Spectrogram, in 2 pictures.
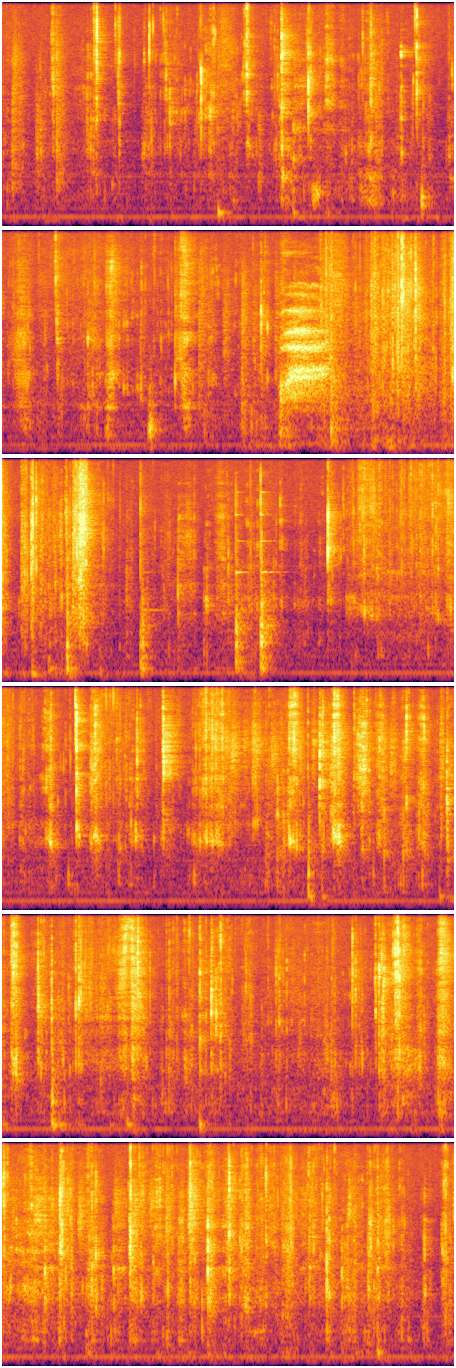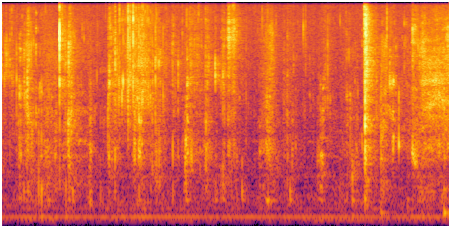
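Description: Several people chewing and biting into crispy fried chicken wings with a thin starch batter: frequent crisp crunches and wet mouth sounds. One louder, longer sound stands out about seven seconds in.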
